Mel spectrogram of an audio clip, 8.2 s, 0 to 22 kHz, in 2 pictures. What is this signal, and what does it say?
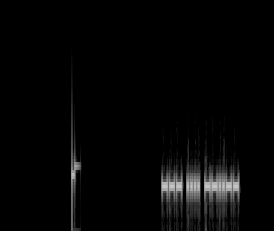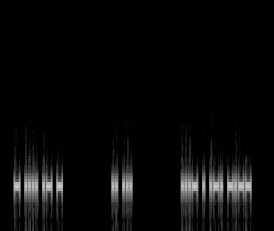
Morse code, heard as a keyed tone, about 41 wpm, 690 Hz. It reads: OH, THAT IS VERY
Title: 4x Word-Spacing - Sentences from Top 500 Words - 45wpm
